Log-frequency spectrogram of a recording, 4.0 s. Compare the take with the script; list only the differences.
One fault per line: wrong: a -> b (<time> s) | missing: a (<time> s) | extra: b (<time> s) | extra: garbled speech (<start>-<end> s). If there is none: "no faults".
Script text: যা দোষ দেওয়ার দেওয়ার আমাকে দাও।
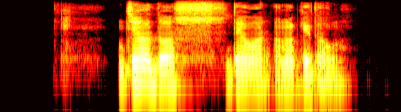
missing: দেওয়ার (2.6 s)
